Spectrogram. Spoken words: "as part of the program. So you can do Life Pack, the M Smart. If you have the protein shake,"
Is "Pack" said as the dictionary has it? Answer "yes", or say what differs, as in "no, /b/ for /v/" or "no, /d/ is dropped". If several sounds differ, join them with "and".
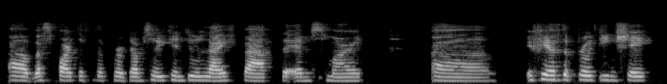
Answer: no, /b/ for /p/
